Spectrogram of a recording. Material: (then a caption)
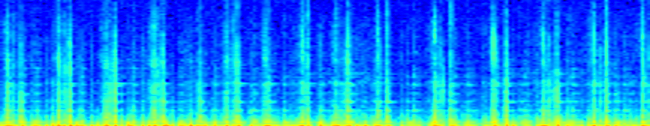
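Rubber. A large pink inflated hollow rubber massage ball with small spikes is rubbed and tapped with fingertips and nails close to a microphone, then moved to the side of it. Quick, dense scratching and tapping keep the sound low and thumpy, with short bright flicks over a steady rumbling texture.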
